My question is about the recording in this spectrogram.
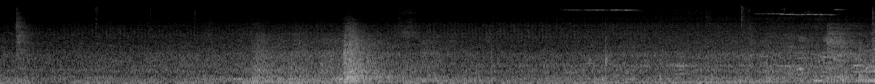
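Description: Street traffic noise: a steady rumble of road vehicles, with one vehicle passing close and swelling to its loudest about three and a half seconds in.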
